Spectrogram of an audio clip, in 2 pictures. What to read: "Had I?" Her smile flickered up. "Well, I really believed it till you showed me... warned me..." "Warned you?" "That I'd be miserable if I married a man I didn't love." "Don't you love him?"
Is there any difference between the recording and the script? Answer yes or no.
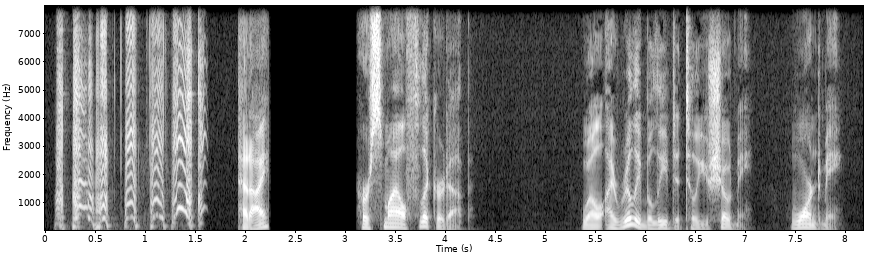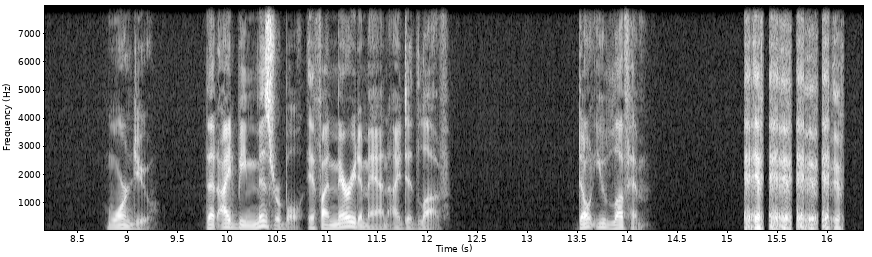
yes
